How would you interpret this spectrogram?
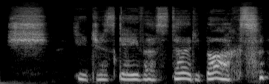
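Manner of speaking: normal talking voice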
